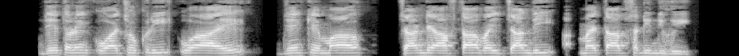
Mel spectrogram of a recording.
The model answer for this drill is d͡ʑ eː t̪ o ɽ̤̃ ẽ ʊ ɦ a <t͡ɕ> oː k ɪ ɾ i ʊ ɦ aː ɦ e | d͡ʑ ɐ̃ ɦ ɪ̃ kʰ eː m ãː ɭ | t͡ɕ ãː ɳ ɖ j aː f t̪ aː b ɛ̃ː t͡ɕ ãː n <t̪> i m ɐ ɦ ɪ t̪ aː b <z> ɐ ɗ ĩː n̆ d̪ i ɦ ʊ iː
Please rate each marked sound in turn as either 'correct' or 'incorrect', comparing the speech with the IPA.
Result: incorrect: t͡ɕʰ, incorrect: d̪, incorrect: s

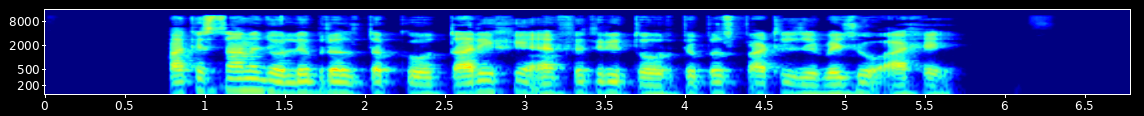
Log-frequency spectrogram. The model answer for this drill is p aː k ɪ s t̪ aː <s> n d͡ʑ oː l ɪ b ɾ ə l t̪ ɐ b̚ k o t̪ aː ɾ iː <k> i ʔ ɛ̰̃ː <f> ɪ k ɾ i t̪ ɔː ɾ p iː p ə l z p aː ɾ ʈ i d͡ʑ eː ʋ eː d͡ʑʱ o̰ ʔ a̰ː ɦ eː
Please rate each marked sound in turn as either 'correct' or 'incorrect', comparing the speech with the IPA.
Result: incorrect: none, incorrect: x, correct

